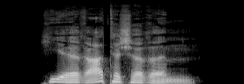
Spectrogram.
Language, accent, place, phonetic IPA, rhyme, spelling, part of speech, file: German, Germany, Berlin, [hi̯eˈʁaːtɪʃəʁəm], -aːtɪʃəʁəm, hieratischerem, adjective, De-hieratischerem.ogg
- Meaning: strong dative masculine/neuter singular comparative degree of hieratisch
